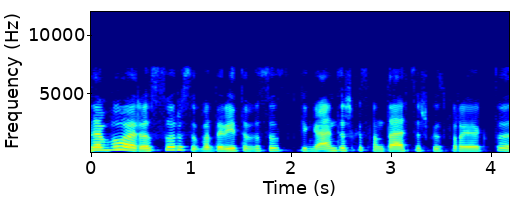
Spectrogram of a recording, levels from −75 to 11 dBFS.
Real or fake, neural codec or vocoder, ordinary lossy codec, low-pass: fake; codec, 16 kHz, 8 kbps, FunCodec, trained on LibriTTS, 25 frames a second; Opus, 64 kbps; 7.2 kHz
